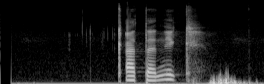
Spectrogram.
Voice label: poqomam; cavar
